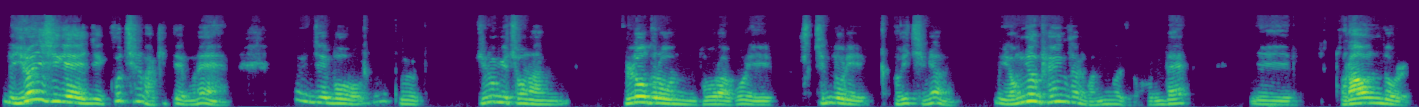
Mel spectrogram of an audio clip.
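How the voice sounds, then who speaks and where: A man's voice: a little high, animated, moderate pace, mellow. An older man giving a community lecture in a digressive way, with fillers and self-corrections.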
